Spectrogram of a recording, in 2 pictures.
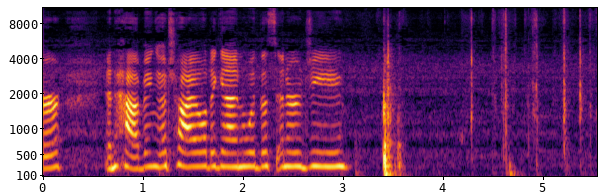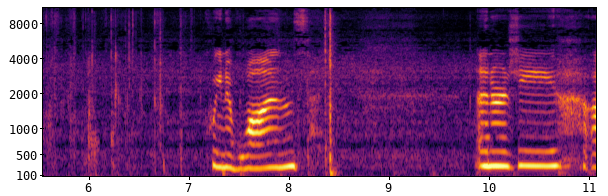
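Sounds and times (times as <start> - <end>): thump of card deck: 3.4 - 3.6
cards clicking and flicking: 4.2 - 7.2, 7.9 - 8.6.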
